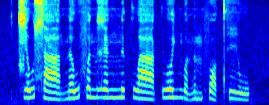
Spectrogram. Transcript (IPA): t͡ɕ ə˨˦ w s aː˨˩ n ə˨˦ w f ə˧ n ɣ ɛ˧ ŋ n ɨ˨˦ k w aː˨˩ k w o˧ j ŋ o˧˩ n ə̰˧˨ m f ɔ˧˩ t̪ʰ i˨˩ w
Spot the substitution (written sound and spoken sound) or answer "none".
none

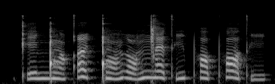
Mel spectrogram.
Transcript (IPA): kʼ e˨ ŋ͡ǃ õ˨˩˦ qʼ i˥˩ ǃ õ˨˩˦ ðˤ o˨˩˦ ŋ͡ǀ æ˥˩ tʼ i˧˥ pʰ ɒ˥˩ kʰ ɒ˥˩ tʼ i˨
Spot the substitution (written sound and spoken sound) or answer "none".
kʰ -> pʰ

